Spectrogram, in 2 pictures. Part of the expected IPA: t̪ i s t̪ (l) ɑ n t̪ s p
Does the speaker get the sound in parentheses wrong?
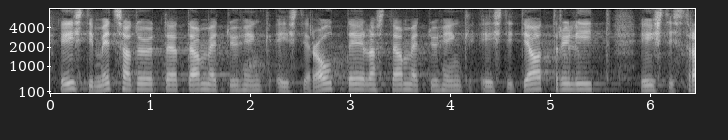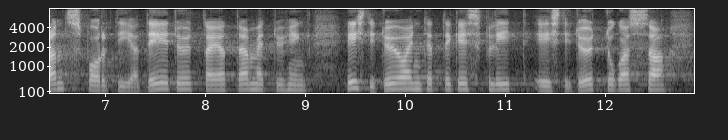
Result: yes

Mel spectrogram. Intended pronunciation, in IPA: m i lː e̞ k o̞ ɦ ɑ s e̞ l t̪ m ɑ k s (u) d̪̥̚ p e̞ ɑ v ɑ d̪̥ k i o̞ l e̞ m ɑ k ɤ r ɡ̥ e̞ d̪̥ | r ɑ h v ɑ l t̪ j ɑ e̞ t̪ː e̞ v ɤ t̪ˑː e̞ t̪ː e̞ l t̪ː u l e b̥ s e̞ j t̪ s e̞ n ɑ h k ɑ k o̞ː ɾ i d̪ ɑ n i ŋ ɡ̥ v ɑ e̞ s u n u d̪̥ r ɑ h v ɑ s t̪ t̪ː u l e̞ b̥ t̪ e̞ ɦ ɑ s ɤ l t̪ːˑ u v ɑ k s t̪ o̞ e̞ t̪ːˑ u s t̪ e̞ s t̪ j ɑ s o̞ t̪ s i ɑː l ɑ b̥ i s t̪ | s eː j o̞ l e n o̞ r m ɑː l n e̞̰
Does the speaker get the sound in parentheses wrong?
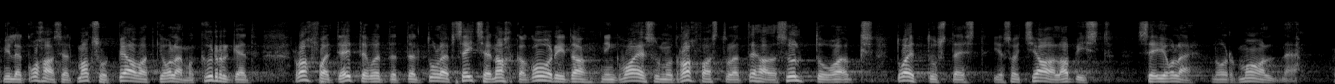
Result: no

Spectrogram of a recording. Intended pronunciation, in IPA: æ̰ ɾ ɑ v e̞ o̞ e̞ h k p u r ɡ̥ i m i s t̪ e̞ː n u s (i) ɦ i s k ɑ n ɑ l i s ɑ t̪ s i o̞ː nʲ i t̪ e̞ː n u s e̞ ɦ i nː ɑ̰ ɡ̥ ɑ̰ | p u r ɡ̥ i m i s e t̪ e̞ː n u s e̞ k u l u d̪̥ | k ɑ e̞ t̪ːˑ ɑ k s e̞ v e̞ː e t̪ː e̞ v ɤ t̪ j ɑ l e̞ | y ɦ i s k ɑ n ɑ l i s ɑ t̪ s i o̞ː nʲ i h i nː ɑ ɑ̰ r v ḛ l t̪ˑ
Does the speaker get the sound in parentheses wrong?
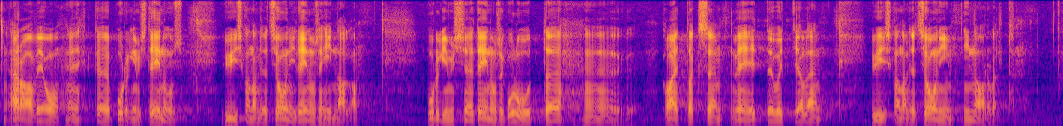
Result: yes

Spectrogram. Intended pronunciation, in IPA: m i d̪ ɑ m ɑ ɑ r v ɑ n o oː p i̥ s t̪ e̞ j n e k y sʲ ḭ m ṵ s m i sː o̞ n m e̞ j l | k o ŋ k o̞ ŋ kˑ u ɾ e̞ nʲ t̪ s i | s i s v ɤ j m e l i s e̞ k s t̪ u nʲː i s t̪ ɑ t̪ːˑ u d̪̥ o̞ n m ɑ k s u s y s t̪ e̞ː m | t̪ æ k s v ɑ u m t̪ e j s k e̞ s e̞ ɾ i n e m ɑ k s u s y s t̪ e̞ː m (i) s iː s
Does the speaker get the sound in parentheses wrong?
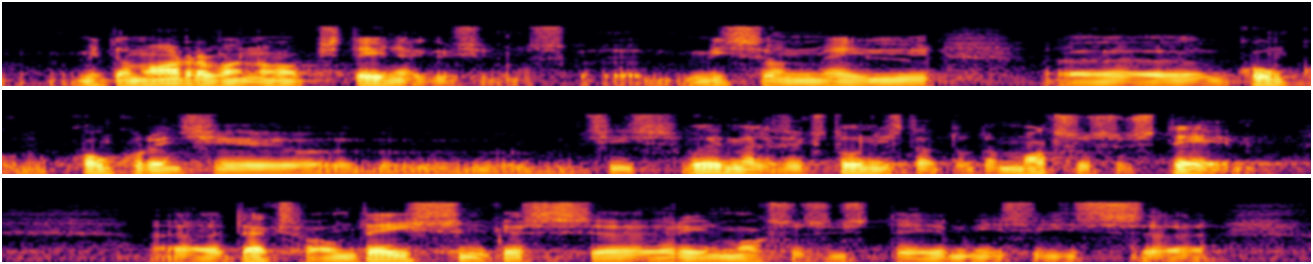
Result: no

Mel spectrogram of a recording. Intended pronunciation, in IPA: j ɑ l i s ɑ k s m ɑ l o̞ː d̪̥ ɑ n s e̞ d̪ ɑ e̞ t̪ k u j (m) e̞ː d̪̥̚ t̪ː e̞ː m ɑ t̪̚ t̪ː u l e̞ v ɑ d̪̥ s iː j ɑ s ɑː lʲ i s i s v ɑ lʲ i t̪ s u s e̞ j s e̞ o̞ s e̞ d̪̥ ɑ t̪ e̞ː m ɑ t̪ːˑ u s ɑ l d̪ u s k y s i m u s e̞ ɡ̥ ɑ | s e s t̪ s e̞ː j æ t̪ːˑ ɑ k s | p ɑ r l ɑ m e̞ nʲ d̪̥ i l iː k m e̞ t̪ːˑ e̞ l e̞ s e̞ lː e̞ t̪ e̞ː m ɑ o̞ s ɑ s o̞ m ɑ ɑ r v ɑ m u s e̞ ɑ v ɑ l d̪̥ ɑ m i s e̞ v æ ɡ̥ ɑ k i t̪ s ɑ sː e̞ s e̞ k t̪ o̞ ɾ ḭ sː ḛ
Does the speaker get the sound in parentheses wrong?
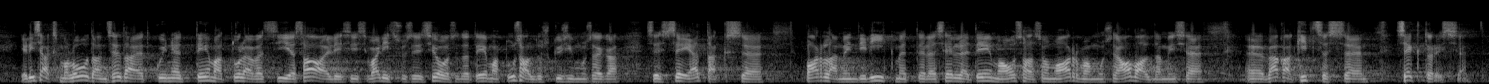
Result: yes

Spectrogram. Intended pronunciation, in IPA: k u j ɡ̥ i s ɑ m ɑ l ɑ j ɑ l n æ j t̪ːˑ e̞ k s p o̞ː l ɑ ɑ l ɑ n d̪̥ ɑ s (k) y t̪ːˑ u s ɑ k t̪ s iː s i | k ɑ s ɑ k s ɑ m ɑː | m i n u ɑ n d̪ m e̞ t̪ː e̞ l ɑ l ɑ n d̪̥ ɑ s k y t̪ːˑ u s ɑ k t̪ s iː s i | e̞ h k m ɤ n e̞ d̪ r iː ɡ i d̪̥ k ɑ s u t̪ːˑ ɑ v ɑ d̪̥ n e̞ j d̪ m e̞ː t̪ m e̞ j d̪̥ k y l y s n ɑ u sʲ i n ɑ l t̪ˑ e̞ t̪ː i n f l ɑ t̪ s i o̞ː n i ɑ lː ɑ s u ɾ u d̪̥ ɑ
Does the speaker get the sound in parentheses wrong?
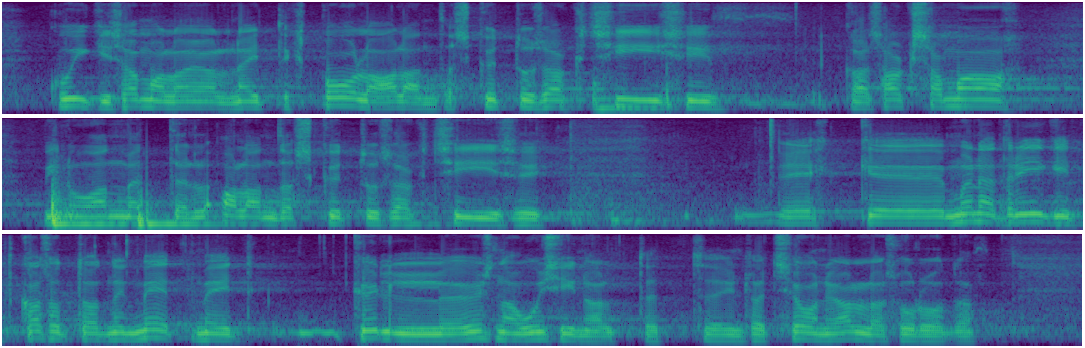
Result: no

